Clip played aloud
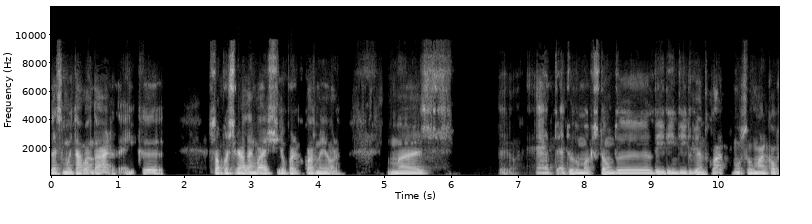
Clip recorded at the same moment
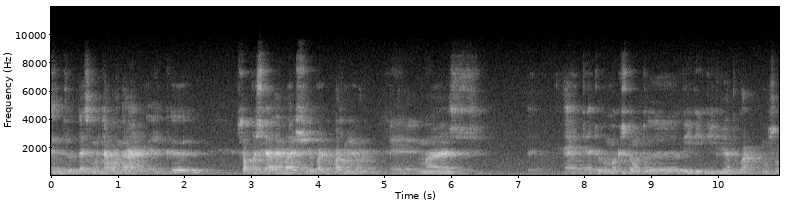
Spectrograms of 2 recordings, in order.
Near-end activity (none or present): present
